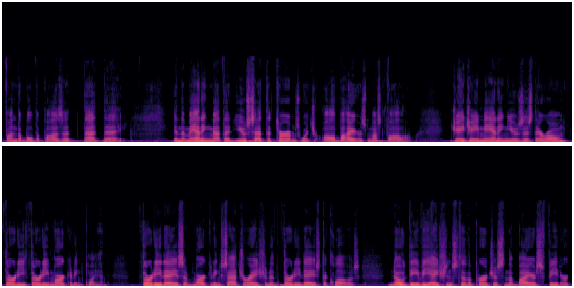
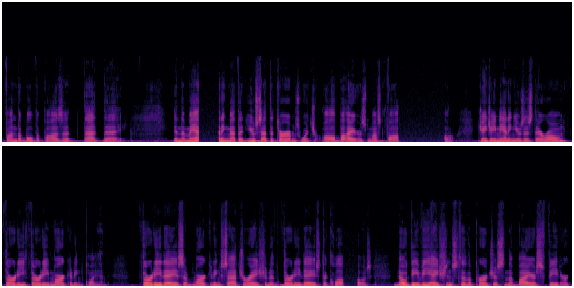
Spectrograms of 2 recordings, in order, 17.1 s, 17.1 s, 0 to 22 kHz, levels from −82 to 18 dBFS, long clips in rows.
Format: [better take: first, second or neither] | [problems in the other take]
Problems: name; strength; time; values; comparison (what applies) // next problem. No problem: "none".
first | audio freezing; at 3 s, at 6 s for 0.5 s and at 14 s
